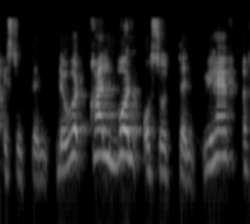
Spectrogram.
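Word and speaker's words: قلب: The word qalbun, qalbun is the heart. Qalbun. So the pronunciation is very important.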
